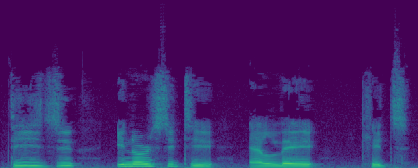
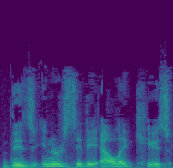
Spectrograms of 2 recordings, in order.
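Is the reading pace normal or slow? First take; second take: slow; normal. First: It is read at a noticeably slow pace. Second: It is read at a normal, steady pace. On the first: The speaker calls it wrong. "느리죠" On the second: The speaker calls it right. "원래는 이렇게 읽어야 돼요"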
